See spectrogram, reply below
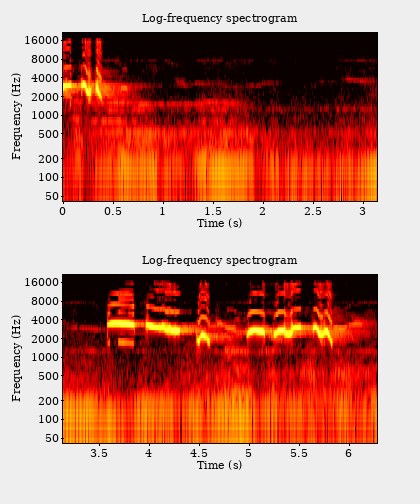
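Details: Oriental magpie-robin song used to get a silent bird singing again: a short burst of notes, a pause with faint low rumbling, then a clear whistle followed by rapid rising and falling whistled chirps.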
